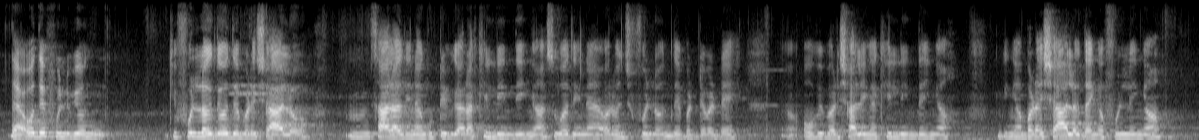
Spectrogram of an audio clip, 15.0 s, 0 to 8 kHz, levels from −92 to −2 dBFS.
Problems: echo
